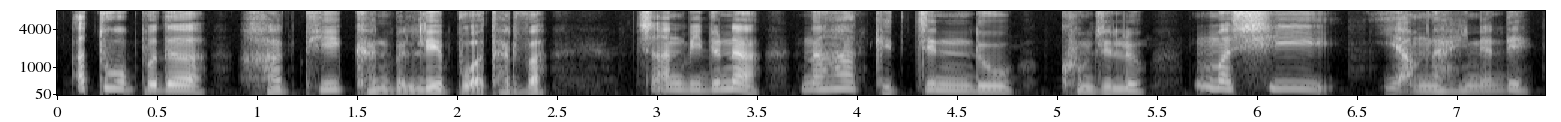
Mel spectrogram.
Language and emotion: Manipuri, disgusted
